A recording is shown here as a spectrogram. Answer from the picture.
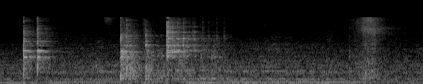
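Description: Metal tongs clinking against a metal skillet as seared bison chunks are lifted out onto a plate of pasta. There are two quick ringing clinks near the start, then three more a little over a second in.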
